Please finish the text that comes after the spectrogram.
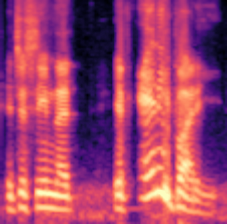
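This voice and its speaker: A man's voice: a little high, huge pitch swings, moderate pace, fairly bright tone, dry recording. Rambling man on a dry mic. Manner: rambling, hesitant, many fillers. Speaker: podcast co-host. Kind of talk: casual review chat.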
